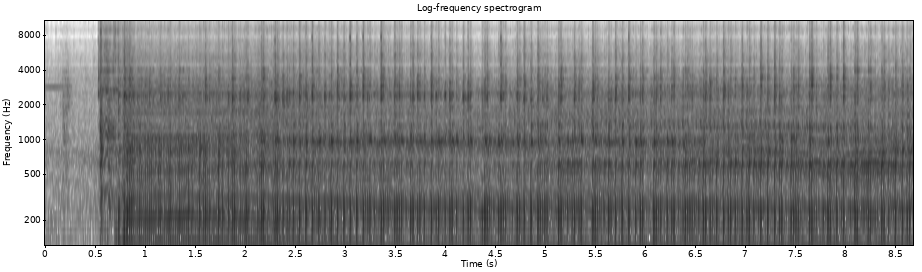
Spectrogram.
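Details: Mercury 125 outboard after a no-start fixed with a used stator, plus a carburetor rebuild, new plugs, a fuel pump kit and a fuel filter: it starts on the first pull and settles into an even, steady buzzing run with no misses.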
